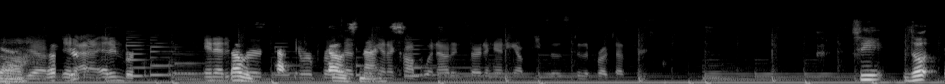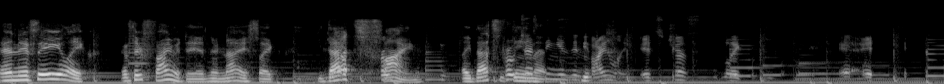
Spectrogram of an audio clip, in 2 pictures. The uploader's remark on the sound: sorry for the audio im trying to get a microphone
